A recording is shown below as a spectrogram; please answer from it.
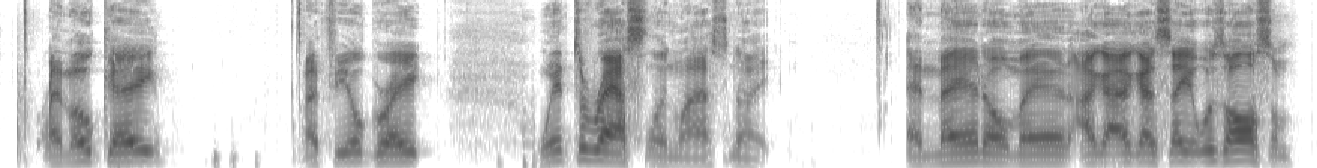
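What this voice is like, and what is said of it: Hoarse, nearly lost voice. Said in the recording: “my voice is completely gone”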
